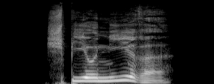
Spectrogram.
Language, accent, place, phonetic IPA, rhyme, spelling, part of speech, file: German, Germany, Berlin, [ʃpi̯oˈniːʁə], -iːʁə, spioniere, verb, De-spioniere.ogg
- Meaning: inflection of spionieren: 1. first-person singular present 2. singular imperative 3. first/third-person singular subjunctive I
